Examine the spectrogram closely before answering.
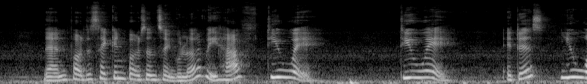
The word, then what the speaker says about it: es: The spellings are different but the pronunciation is same.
